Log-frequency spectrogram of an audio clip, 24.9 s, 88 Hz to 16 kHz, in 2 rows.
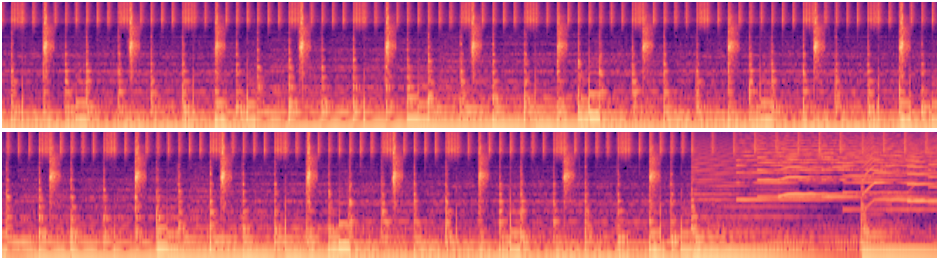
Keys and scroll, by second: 10.0 1, 10.3 Return.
